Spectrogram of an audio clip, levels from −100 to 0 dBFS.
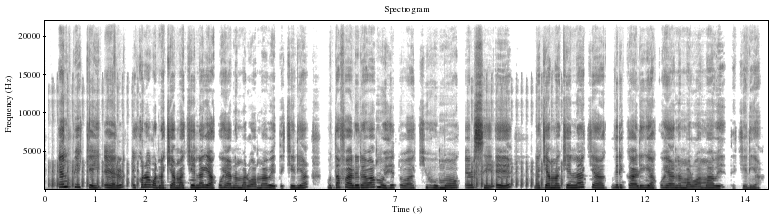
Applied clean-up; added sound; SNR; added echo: classical method spectral subtraction.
